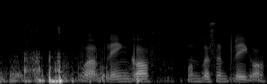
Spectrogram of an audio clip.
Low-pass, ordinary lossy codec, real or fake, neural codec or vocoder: 7.2 kHz; none; real; none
